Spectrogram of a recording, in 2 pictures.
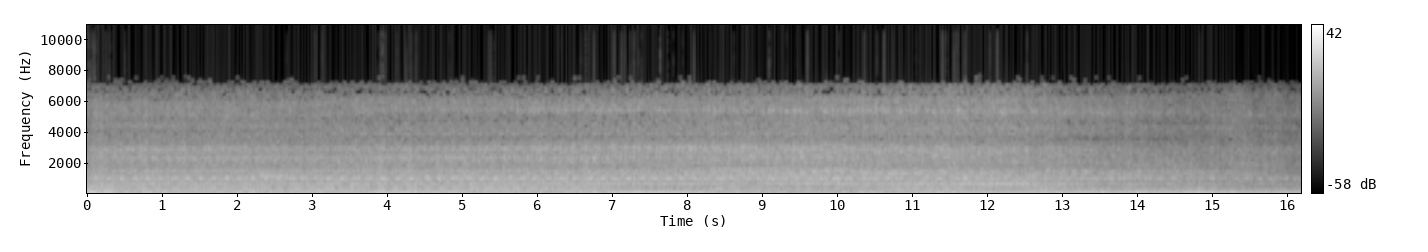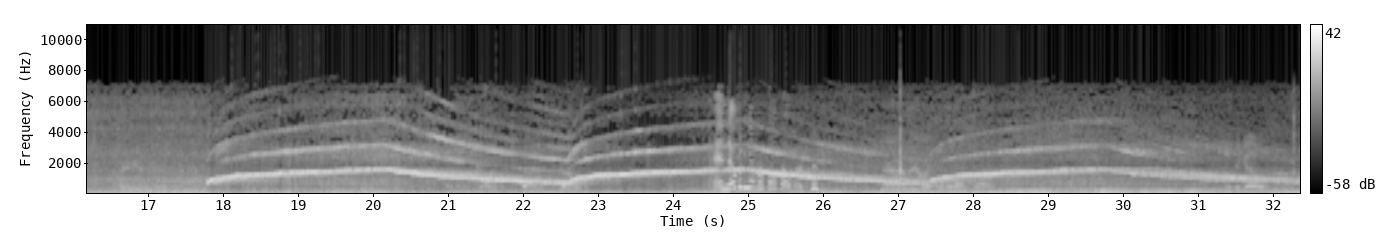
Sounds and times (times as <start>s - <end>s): Ambulance (siren): 0.0s - 8.5s, 16.8s - 32.3s
Truck: 0.0s - 32.3s.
